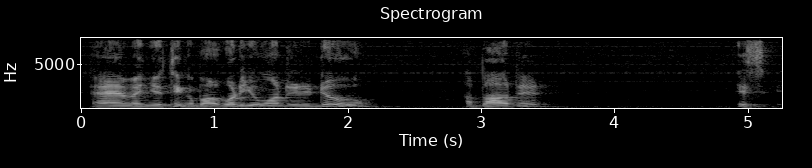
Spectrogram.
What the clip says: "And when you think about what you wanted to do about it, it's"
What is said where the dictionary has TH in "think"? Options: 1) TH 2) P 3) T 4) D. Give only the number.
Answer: 3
